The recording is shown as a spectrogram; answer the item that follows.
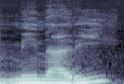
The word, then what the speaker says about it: Minari: Eh, le sigue en nominaciones Minari, que es una película, así se pronuncia, es una palabra en coreano.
